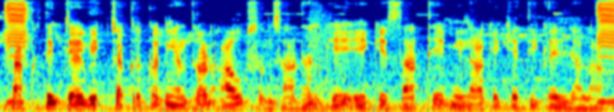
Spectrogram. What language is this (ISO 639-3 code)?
bho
